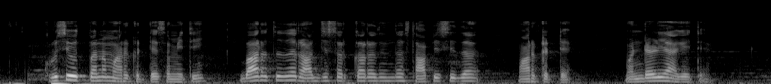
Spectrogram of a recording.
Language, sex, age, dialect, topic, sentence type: Kannada, male, 18-24, Mysore Kannada, agriculture, statement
